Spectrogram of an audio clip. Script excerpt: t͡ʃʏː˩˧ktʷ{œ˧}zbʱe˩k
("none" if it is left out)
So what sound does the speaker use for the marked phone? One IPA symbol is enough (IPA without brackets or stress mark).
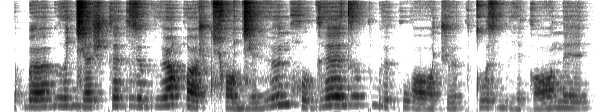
œ˧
